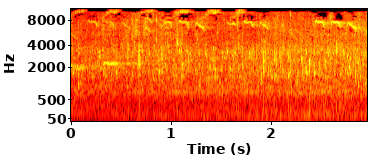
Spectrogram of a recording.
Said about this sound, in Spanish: Nos vamos acercando hacia un río y nos vamos a sentar debajo de un árbol frente al río.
